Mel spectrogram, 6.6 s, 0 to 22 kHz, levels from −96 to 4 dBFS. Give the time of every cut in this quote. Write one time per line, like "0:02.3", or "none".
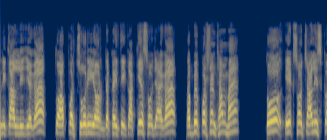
0:03.6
